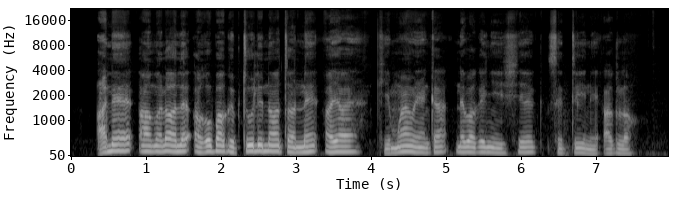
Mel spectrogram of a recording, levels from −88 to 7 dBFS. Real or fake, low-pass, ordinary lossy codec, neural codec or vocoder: fake; none; none; vocoder, 44.1 kHz, 128 mel bands, Pupu-Vocoder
